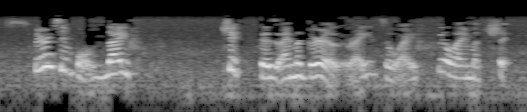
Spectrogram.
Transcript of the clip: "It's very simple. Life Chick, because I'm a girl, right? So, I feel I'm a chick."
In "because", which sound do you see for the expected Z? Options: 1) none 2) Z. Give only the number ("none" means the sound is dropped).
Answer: 1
